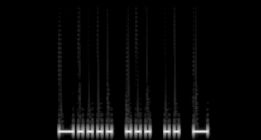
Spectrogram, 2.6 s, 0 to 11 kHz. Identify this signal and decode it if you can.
Morse code, heard as a keyed tone, about 25 wpm, 700 Hz. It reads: 6SIT
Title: Four Challenging Letter-Number Combinations 25wpm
